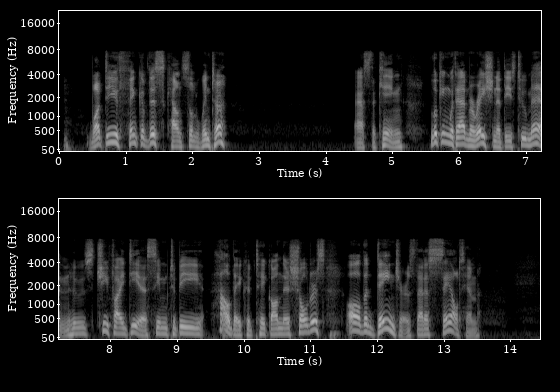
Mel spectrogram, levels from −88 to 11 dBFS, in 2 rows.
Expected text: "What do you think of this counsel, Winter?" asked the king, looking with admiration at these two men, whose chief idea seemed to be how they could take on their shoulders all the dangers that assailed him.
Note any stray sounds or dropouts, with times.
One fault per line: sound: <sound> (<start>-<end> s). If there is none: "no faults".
no faults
